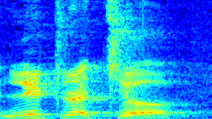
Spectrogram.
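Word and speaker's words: literature: ये जो एंड में आर है, इसका उच्चारण मैंने नहीं किया, क्योंकि ब्रिटिश इंग्लिश में ऐसा नियम है, इंडिया में ब्रिटिश इंग्लिश चलती है कि एंड में अगर वो आर का साउंड हो तो उसको वो साइलेंट होता है हमेशा, इसलिए इसको ब्रिटिश इंग्लिश में पढ़ेंगे लिटरेचर।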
